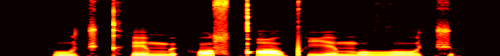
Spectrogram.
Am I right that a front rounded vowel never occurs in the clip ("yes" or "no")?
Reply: no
